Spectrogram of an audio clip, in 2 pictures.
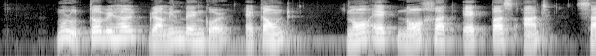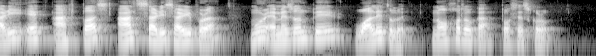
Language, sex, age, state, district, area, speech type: Assamese, male, 18-30, Assam, Sonitpur, rural, read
